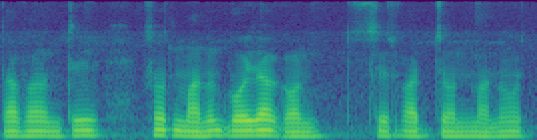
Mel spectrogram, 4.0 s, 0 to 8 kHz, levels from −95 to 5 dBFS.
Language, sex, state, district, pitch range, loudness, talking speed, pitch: Chakma, male, Tripura, West Tripura, 95-110 Hz, -18 LUFS, 150 wpm, 100 Hz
